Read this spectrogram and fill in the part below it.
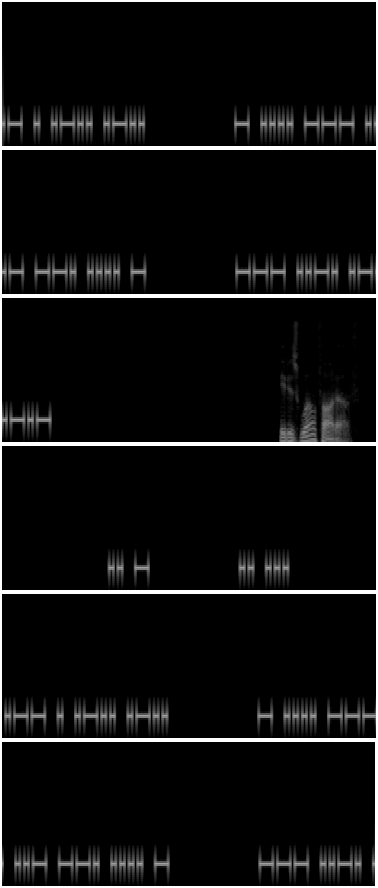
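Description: A telegraph key taps out steady Morse code beeps in quick bursts.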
